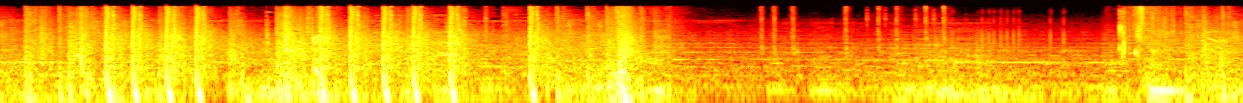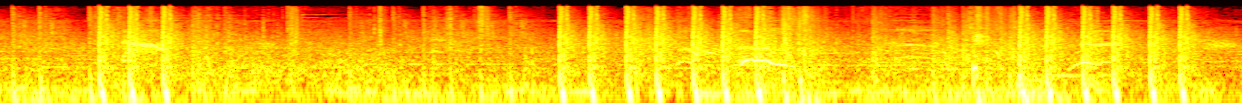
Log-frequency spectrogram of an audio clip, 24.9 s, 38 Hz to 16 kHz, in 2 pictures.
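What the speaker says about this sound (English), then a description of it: "Oh, they're shooting me through the windows." Bursts of rapid automatic gunfire from enemies shooting through windows in the video game Fallout 4 on PlayStation 5, loud and dense volleys with a short lull in the middle, no talk.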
